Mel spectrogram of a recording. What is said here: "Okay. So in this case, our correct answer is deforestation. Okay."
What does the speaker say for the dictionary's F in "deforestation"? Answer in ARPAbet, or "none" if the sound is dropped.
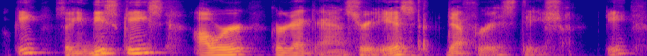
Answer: F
